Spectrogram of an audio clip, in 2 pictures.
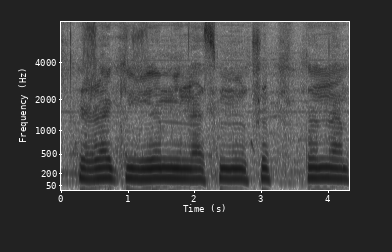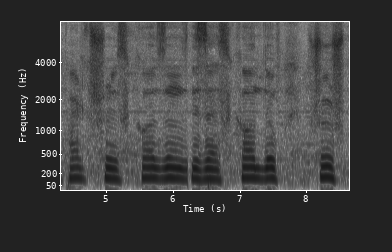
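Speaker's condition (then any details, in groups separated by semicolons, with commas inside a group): Aphasia; 1% survival odds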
